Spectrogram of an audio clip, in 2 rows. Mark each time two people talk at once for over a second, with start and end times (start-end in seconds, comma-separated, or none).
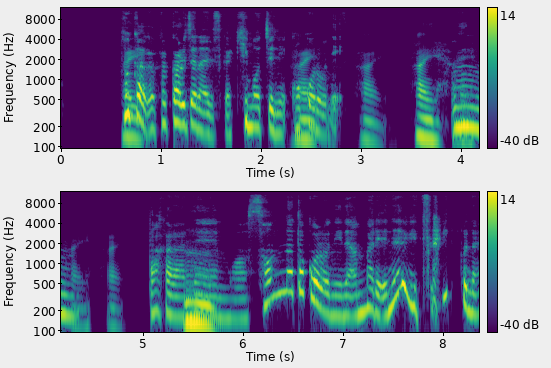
none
